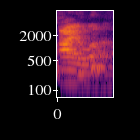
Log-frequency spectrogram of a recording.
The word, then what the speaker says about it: Islay: This is, so when you talk about peat in Scotland, most famously you're talking about Islay. Islay looks like Islay or Islay, but it's spelled Islay, and it is famous for its peated whiskeys.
